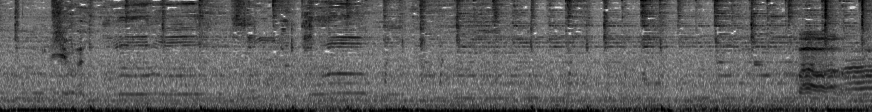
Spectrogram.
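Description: Background music with a singing voice, a beat and a heavy bass line.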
